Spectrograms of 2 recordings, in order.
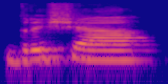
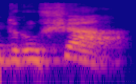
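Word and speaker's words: दृशा: So we should not say Drusha, that it is not U, it is not Dra and U combined, it is Dr.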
